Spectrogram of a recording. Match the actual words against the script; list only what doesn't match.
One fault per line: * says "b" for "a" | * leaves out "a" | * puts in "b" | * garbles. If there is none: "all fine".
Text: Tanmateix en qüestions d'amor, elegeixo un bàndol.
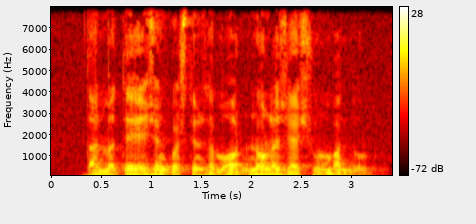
* puts in "no"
